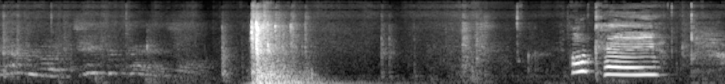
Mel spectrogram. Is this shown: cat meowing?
no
